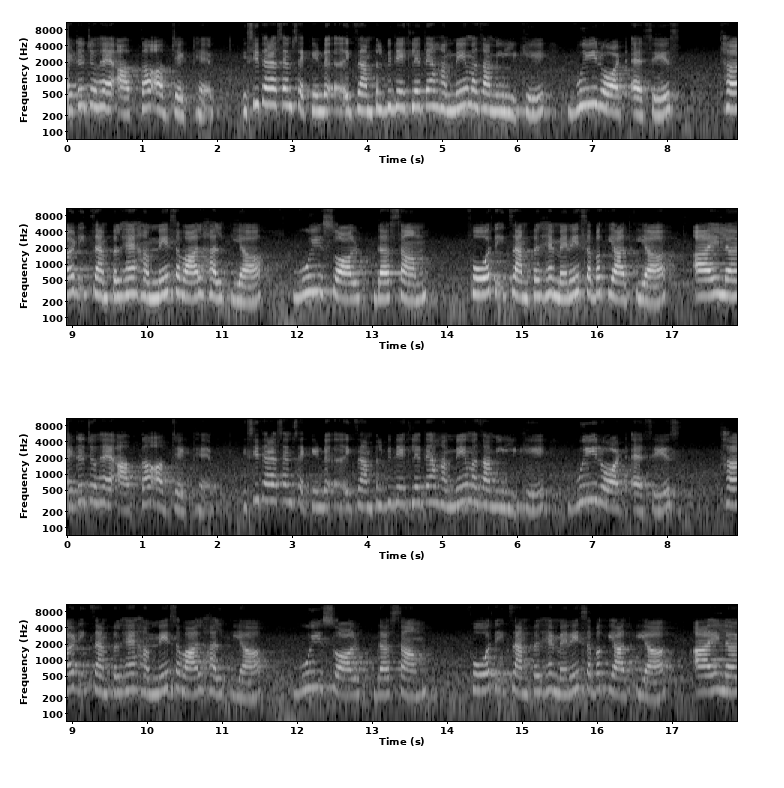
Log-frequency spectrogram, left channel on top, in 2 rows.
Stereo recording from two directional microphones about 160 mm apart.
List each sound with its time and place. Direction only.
0.0 s a woman's voice: 25° left (ahead or behind)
